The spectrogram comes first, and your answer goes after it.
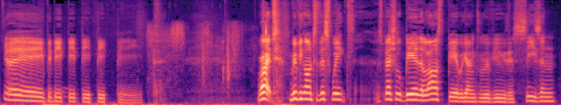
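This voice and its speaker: Guy on a beer podcast, jokey and upbeat, a bit higher voice, dry sound. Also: very animated, measured pace, a bit bright, clear, resonant tone, no echo. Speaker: podcast co-host. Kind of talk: casual chat.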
